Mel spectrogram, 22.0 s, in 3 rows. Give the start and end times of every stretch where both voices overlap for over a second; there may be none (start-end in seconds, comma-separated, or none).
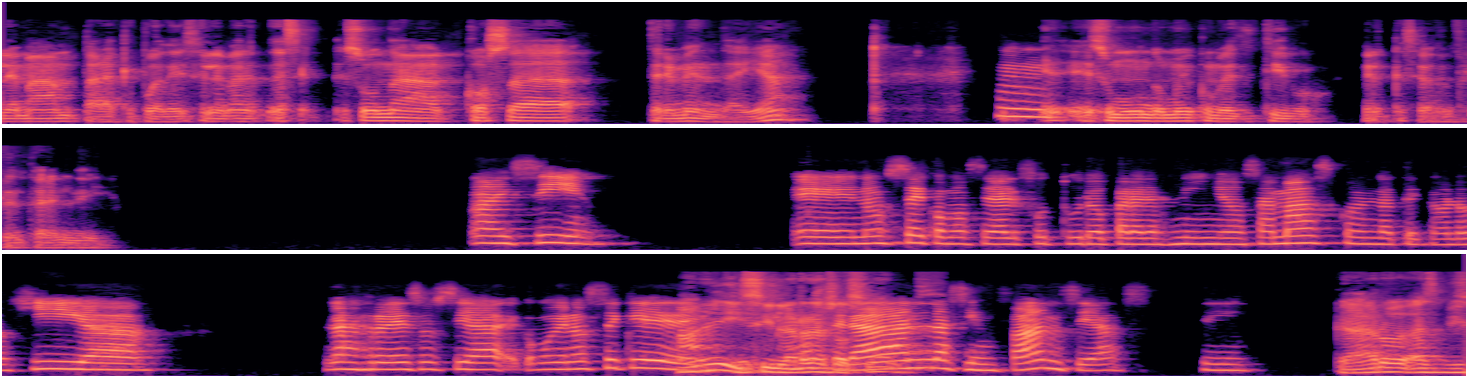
18.0-19.4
